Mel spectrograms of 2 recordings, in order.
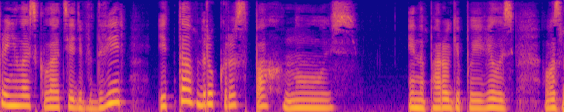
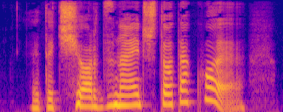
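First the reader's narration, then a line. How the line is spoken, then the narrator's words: Speaking through gritted teeth. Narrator (Russian): процедила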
